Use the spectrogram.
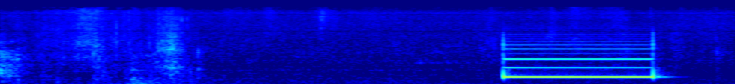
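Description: A single loud, steady electronic telephone ringing tone of a call on speakerphone sounds for about a second, with a pure harmonic buzz, after some faint low background murmur and muffled voices.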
